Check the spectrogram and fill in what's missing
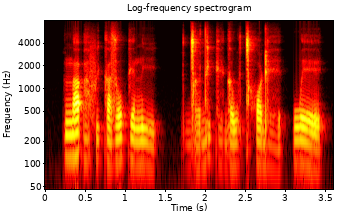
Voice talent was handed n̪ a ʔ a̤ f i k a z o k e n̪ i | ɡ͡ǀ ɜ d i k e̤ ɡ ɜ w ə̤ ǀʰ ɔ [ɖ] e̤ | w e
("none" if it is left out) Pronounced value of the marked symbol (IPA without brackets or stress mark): ɖ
